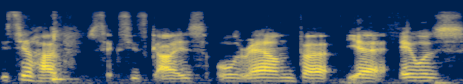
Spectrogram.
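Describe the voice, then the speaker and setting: A woman's fairly low-pitched voice with a bright, sharp tone at a fairly slow pace. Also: quiet background. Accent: French. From France, Paris suburbs. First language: French. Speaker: engineer and roller derby athlete. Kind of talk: interview conversation.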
